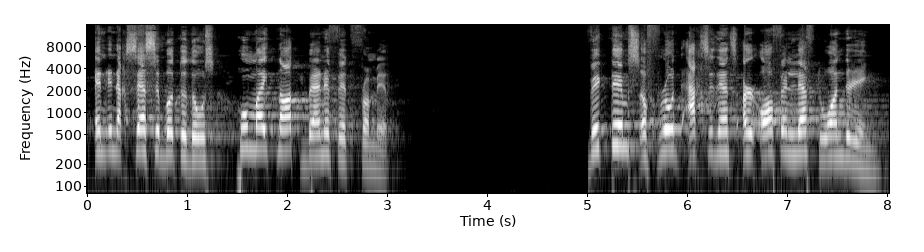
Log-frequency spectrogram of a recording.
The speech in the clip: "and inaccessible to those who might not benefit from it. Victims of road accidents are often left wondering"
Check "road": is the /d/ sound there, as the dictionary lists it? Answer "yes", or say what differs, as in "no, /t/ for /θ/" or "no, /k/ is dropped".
yes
